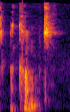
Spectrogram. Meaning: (noun) Account; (verb) To account
- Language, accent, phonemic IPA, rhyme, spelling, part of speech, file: English, Southern England, /əˈkɒmpt/, -ɒmpt, accompt, noun / verb, LL-Q1860 (eng)-accompt.wav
